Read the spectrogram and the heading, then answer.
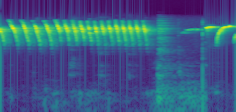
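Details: Corona Gloster canary delivering a fast, evenly spaced series of about fifteen sharp downslurred chips, followed by a short pause, a thin whistle and rising sweeps.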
